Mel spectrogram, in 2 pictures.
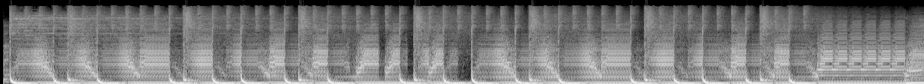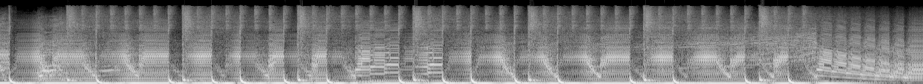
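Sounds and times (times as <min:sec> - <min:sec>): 
dubstep music: 0:00.0 - 0:18.4.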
